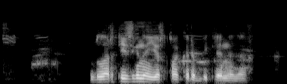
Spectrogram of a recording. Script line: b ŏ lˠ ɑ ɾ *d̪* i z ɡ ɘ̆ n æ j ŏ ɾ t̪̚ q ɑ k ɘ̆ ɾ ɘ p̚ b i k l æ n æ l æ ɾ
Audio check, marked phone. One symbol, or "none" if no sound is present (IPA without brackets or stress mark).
t̪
